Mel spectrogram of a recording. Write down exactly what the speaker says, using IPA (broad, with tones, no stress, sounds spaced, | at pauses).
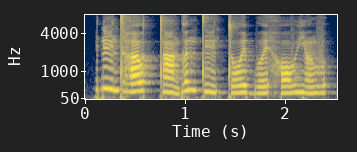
ɗ ĩ˥˧ dʱ a˧˥ o̯ tː ã˧˩ ɡ ə˥˧ n t ĩ˧˩ tː o˧˥˧ e̯ b ʊ˧˥ e̯ h ɔ˧˥ v j ə̃˧˥ v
